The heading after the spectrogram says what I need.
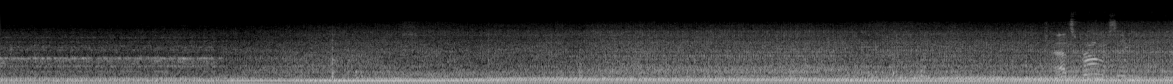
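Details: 2005 Ram 2500 diesel idling after FASS lift pump and fuel line replacement, no leaks; steady, even idle clatter without stumbles or knocks, running pretty even: healthy idle.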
